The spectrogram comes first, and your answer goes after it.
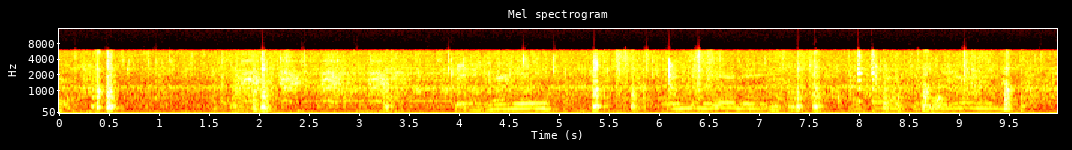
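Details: Miniature silky fainting goat, a first-time mother giving birth to three kids; several short wavering bleats around the middle and end, with people talking and rustling throughout.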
